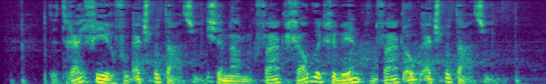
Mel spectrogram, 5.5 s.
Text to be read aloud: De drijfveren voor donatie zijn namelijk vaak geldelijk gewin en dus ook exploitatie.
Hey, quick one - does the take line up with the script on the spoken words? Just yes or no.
no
